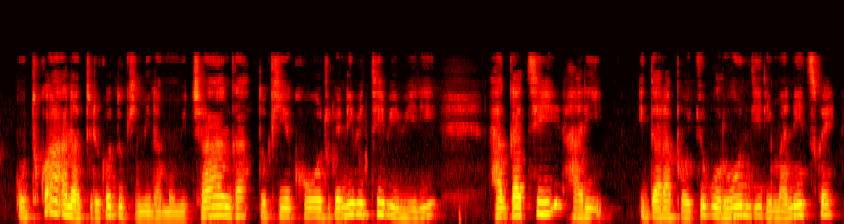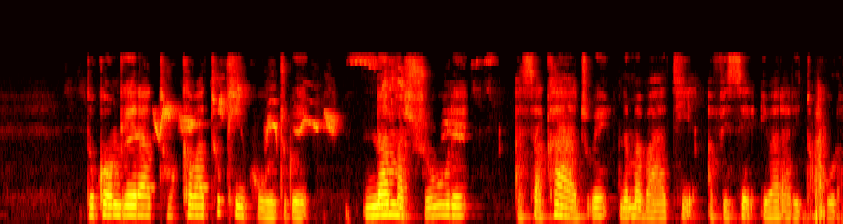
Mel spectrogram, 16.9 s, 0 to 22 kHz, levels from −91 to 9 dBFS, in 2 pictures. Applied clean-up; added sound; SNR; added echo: none; Bird; 12 dB; none.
